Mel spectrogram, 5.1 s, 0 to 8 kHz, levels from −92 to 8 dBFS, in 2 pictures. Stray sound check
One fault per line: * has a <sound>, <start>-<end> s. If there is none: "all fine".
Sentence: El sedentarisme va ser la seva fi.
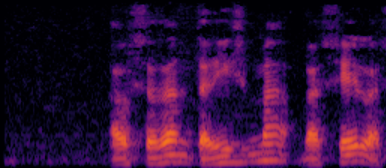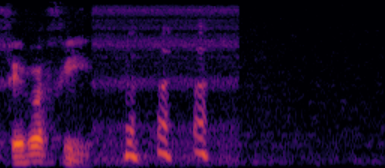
* has a laugh, 3.4-4.0 s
